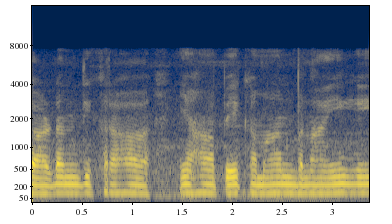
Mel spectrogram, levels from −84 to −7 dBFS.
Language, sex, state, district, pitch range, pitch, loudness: Hindi, male, Maharashtra, Mumbai Suburban, 115-120 Hz, 120 Hz, -17 LUFS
